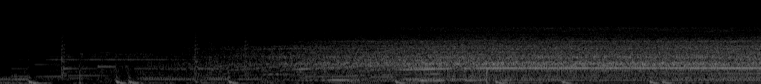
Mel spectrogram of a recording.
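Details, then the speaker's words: Creality K1 side cooling fan with a large two-chamber 3D-printed resonance muffler with big holes: airy whoosh builds then settles to a steady rush with faint tone; about 63–64 dB, airflow 5.1 m/s, fan running normally. "yeah similar to last time 63 64 but I wonder what the air speed is"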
